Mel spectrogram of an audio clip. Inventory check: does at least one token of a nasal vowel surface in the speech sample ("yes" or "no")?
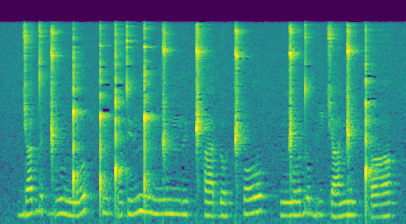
no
